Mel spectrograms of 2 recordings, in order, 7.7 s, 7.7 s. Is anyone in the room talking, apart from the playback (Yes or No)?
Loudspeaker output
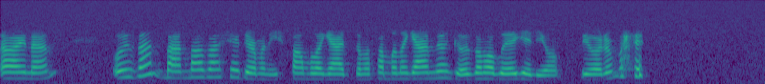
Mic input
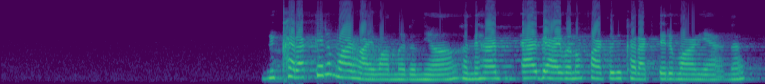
Yes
